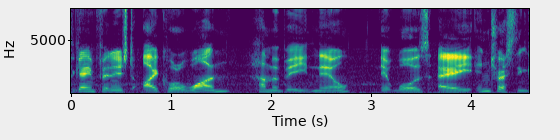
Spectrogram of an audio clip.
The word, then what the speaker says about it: Hammarby: would've been a fair result today I think hammer be for small stays out of the iCore and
